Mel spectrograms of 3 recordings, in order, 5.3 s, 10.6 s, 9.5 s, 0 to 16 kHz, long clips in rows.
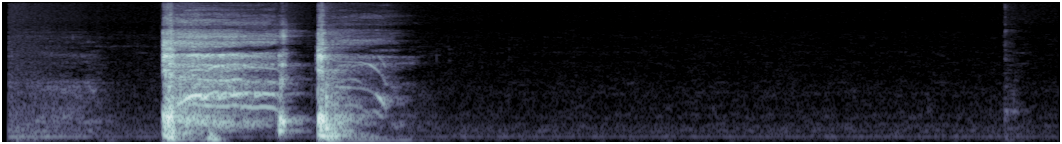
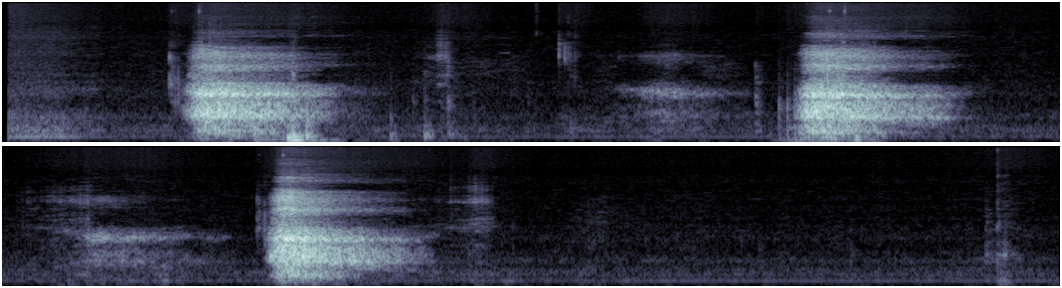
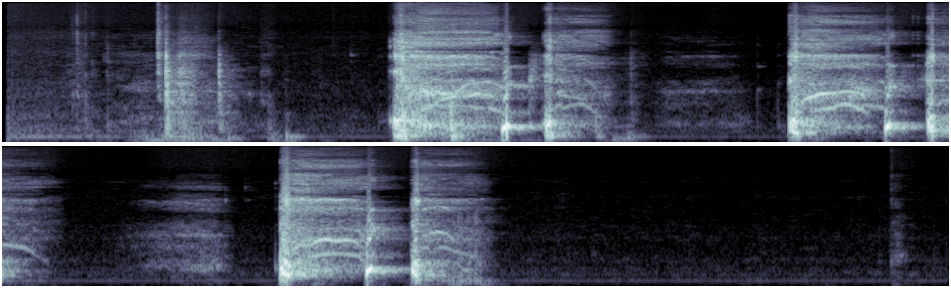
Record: {"cough_length": "5.3 s", "cough_amplitude": 29683, "cough_signal_mean_std_ratio": 0.28, "exhalation_length": "10.6 s", "exhalation_amplitude": 26706, "exhalation_signal_mean_std_ratio": 0.32, "three_cough_length": "9.5 s", "three_cough_amplitude": 31379, "three_cough_signal_mean_std_ratio": 0.35, "survey_phase": "beta (2021-08-13 to 2022-03-07)", "age": "65+", "gender": "Female", "wearing_mask": "No", "symptom_none": true, "smoker_status": "Never smoked", "respiratory_condition_asthma": false, "respiratory_condition_other": false, "recruitment_source": "REACT", "submission_delay": "2 days", "covid_test_result": "Negative", "covid_test_method": "RT-qPCR"}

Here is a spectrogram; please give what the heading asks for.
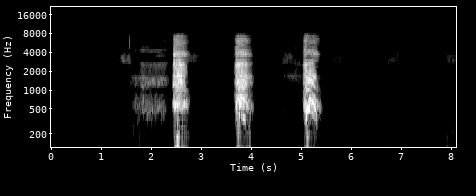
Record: {"exhalation_length": "8.1 s", "exhalation_amplitude": 29867, "exhalation_signal_mean_std_ratio": 0.27, "survey_phase": "beta (2021-08-13 to 2022-03-07)", "age": "18-44", "gender": "Male", "wearing_mask": "No", "symptom_cough_any": true, "symptom_runny_or_blocked_nose": true, "symptom_fatigue": true, "symptom_headache": true, "symptom_onset": "3 days", "smoker_status": "Ex-smoker", "respiratory_condition_asthma": false, "respiratory_condition_other": false, "recruitment_source": "Test and Trace", "submission_delay": "1 day", "covid_test_result": "Positive", "covid_test_method": "RT-qPCR", "covid_ct_value": 17.1, "covid_ct_gene": "ORF1ab gene", "covid_ct_mean": 17.4, "covid_viral_load": "1900000 copies/ml", "covid_viral_load_category": "High viral load (>1M copies/ml)"}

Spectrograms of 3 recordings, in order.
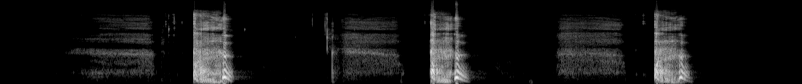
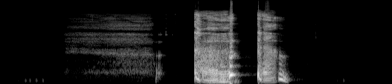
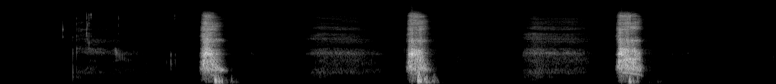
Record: {"three_cough_length": "8.0 s", "three_cough_amplitude": 32768, "three_cough_signal_mean_std_ratio": 0.27, "cough_length": "3.9 s", "cough_amplitude": 32768, "cough_signal_mean_std_ratio": 0.31, "exhalation_length": "7.8 s", "exhalation_amplitude": 32321, "exhalation_signal_mean_std_ratio": 0.23, "survey_phase": "beta (2021-08-13 to 2022-03-07)", "age": "45-64", "gender": "Female", "wearing_mask": "No", "symptom_none": true, "smoker_status": "Never smoked", "respiratory_condition_asthma": false, "respiratory_condition_other": false, "recruitment_source": "REACT", "submission_delay": "1 day", "covid_test_result": "Negative", "covid_test_method": "RT-qPCR", "influenza_a_test_result": "Negative", "influenza_b_test_result": "Negative"}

